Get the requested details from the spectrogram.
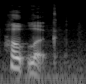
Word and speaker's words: Haute Look: So, or Haute Look. Those are my two. – How you say it? – Haute Look. – That's the correct way to say it. – Haute. – It's not hot.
